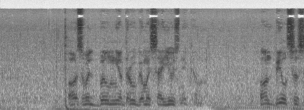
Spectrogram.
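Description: A middle-aged man answers in a low, firm voice up close.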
